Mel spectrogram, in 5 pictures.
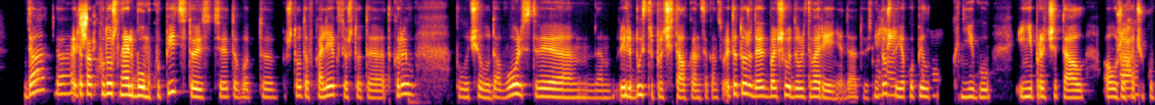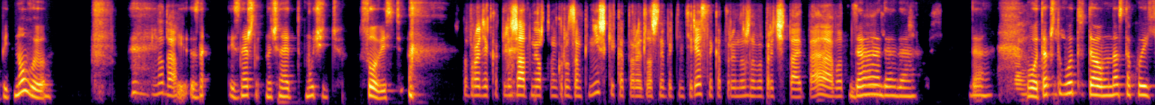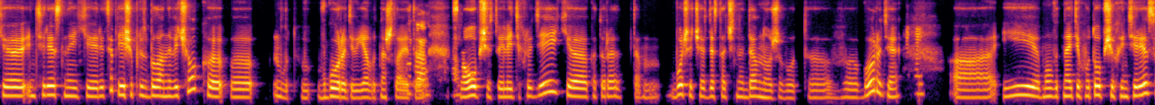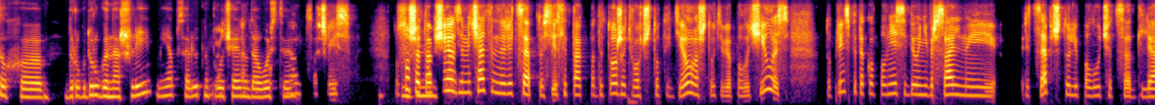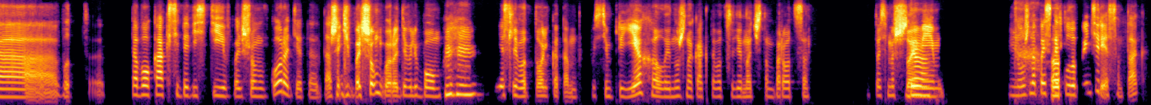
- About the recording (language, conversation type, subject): Russian, podcast, Как бороться с одиночеством в большом городе?
- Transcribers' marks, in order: tapping; other background noise; chuckle; chuckle; laughing while speaking: "даже"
